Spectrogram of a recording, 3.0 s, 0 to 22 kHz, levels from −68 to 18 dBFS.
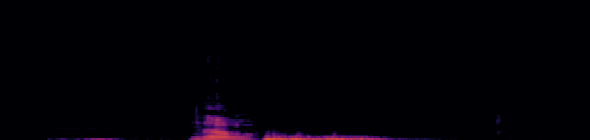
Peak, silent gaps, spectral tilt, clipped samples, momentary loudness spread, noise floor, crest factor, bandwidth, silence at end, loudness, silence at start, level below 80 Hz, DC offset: -8 dBFS; none; -8.5 dB/octave; under 0.1%; 24 LU; -65 dBFS; 20 dB; 10 kHz; 1 s; -26 LUFS; 0.4 s; -40 dBFS; under 0.1%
